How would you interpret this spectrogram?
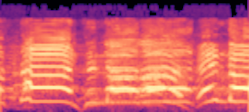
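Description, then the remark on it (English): A few hundred spectators from India and Pakistan, seated in bleachers, yell insults at each other at full volume in three long, sustained bursts, voices straining and overlapping in a loud, jeering chant with brief dips between shouts. “Meanwhile, a few hundred spectators from each country sit in bleachers and, at the top of their lungs, yell insults at each other.”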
